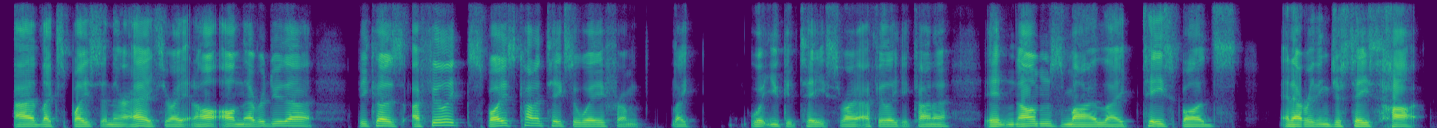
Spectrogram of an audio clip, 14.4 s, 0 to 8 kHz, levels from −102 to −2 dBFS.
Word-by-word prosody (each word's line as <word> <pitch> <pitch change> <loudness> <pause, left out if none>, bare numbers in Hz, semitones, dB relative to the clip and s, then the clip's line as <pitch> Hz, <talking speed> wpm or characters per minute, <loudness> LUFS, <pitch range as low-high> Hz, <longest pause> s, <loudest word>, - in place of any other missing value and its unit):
add 125 -1 +4
like, 120 -1 0
spice 120 +1 -1
in 115 - -5
their 115 -2 -3
eggs, 120 -5 +2
right, 115 +2 0
and - - -9
I'll 130 +2 +4
I'll 130 +1 +5
never 130 +2 0
do 140 +1 -4
that 140 -2 +2 0.4
because 135 0 +1
I 130 - +4
feel 175 +7 -1
like 180 -1 -2
spice 150 -2 +2
kinda 155 -1 0
takes 140 -3 -5
away 125 0 0
from, 125 - -9 0.3
like, 105 0 -6 0.5
what 120 -2 -2
you 120 - -3
could 105 -3 -11
taste, 115 -3 -5
right, 115 +1 +2
I 120 - 0
feel 125 +1 -3
like 120 - -3
it - - -13
kinda 125 -1 -1 0.3
it 125 -3 0
numbs 130 +1 +2
my, 120 -1 +3
like, 110 -2 -2
taste 135 -3 0
buds 115 0 -1 0.4
and 120 - 0
everything 125 0 +3
just 120 -1 -4
tastes 115 -3 +1
hot. 115 -3 +3
125 Hz, 185 wpm, -22 LUFS, 115-135 Hz, 0.5 s, I'll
